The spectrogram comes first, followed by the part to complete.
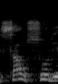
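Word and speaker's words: Saussure: Então ele eh eh escreve-se Ferdinand Ferdinands e a pronúncia é esse salsuri é si.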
